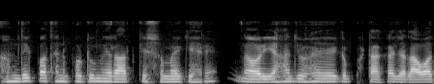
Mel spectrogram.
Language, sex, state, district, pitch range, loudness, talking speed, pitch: Chhattisgarhi, male, Chhattisgarh, Rajnandgaon, 125-135 Hz, -18 LUFS, 250 wpm, 130 Hz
